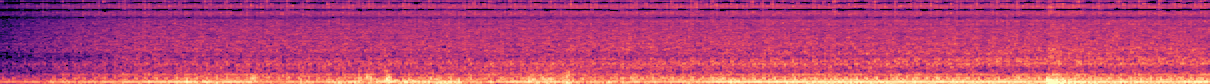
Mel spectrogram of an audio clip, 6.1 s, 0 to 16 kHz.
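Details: Land Rover Series 3 short-wheelbase 2.25 petrol after valve stem seal replacement and valve overhaul: steady low idle with a soft even beat that slowly firms up and one brief bump near the end; runs smoothly.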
